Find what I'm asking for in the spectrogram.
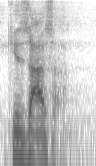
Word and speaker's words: kezazah: We would spell it in the English K-E-Z-A-Z-A-H, Kizaza.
